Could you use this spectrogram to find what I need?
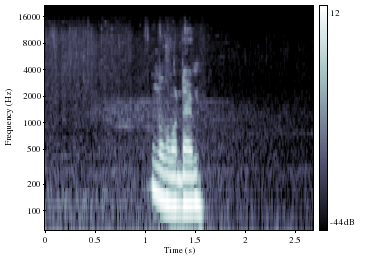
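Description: A bright shimmering chime rings out.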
